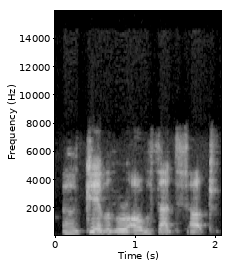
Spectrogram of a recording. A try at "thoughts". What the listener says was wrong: Okay, add an S at the very end. Capable of such thoughts. So you're saying thought, give me an S at the very end. Thoughts.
